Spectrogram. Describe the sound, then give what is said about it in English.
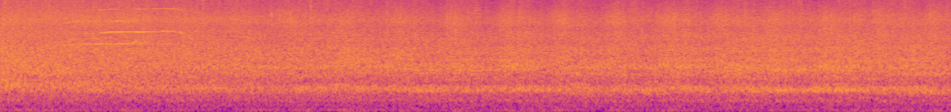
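Football crowd roaring at a Wolves home FA Cup match as a corner is won. A dense, steady wall of cheering holds at an even level for the whole stretch, with no distinct peaks. “And Neto conducting the crowd.”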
